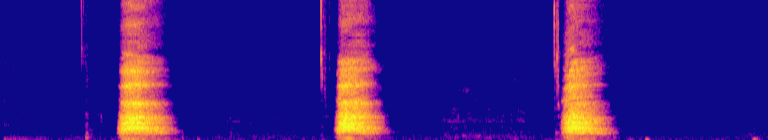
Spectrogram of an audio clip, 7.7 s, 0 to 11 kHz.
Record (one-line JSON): {"exhalation_length": "7.7 s", "exhalation_amplitude": 16323, "exhalation_signal_mean_std_ratio": 0.31, "survey_phase": "beta (2021-08-13 to 2022-03-07)", "age": "18-44", "gender": "Female", "wearing_mask": "No", "symptom_runny_or_blocked_nose": true, "symptom_fatigue": true, "symptom_onset": "10 days", "smoker_status": "Never smoked", "respiratory_condition_asthma": false, "respiratory_condition_other": false, "recruitment_source": "REACT", "submission_delay": "1 day", "covid_test_result": "Negative", "covid_test_method": "RT-qPCR"}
